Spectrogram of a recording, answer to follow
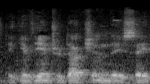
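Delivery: ordinary delivery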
